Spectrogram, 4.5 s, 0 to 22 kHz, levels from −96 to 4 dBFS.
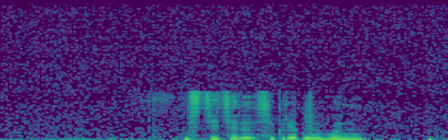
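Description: A noise reduction stage was set far too aggressively on this speech recording, producing overdone noise removal that runs for the whole clip. Wherever a frequency band sits close to the processor's idea of the noise, it is pushed down hard or muted, and the softer parts of the speech are cut away with it. The background drops and breaks up into twinkling specks.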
